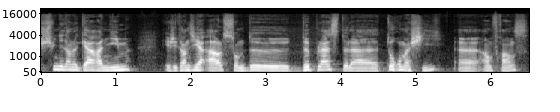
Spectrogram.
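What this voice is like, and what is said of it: Southeastern French accent. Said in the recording (French): “l'accent de ... on est sur un accent de ce qu'on appelle du sud est de la France”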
